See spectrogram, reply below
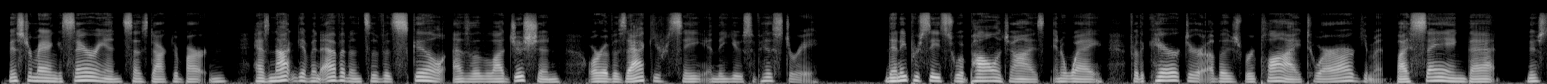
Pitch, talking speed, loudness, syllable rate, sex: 140 Hz, 175 wpm, -20 LUFS, 5.2 syllables/s, female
